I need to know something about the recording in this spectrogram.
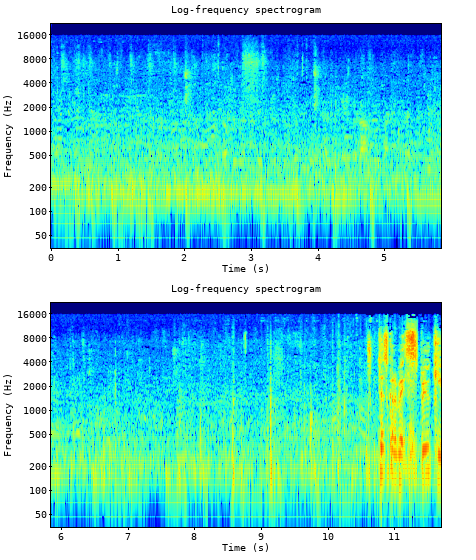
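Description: A horse's hooves thud on soft sand as it canters.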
